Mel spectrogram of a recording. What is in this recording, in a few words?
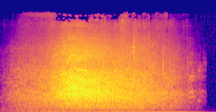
Crowd dismay reaction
